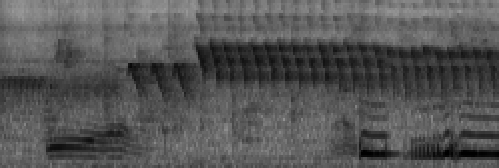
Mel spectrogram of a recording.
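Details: Barbary dove in breeding mood, giving the excited ngipik coo: a deep, loud, purring coo in the last second and a half, after softer tonal notes, with many high, rapid twittering chirps from other small birds throughout.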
